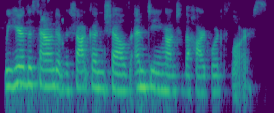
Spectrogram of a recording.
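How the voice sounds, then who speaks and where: A woman's voice: mid-range voice, a little fast, a bit bright. A woman giving scripted narration, reading out scene headings and action at a screenplay table read. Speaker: narrator reading stage directions.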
